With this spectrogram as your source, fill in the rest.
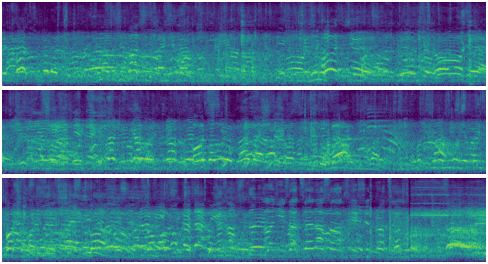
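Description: A crowd of men talks and shouts outdoors.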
